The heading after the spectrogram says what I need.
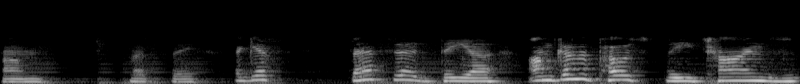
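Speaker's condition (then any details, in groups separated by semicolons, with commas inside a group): Multiple sclerosis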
